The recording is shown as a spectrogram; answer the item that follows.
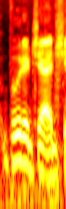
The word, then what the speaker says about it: Buttigieg: Buttigieg? – Buttigieg, yeah.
